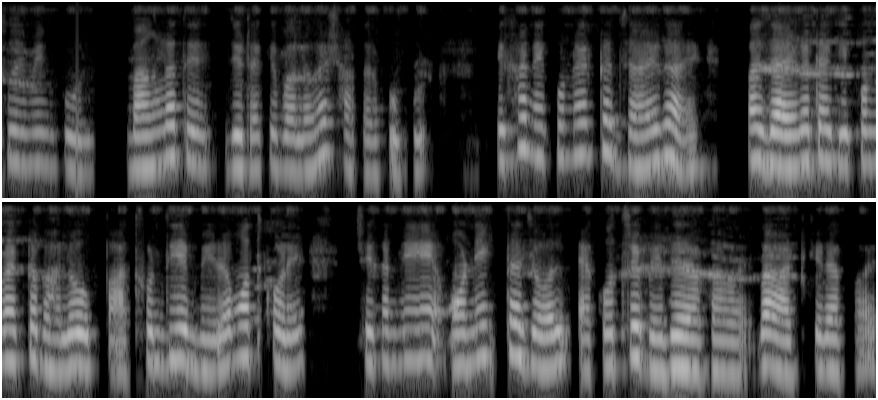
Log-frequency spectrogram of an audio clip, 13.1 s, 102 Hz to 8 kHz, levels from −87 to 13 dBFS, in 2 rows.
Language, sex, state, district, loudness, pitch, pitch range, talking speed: Bengali, female, West Bengal, North 24 Parganas, -27 LUFS, 215 Hz, 200-235 Hz, 150 wpm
